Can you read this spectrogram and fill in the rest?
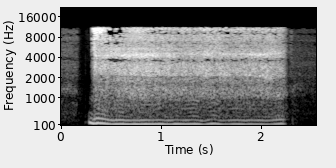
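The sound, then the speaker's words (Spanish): A voice imitates the loud, steady, infernal buzzing hum of a cinema projection room, holding one low droning tone for about two seconds, uninterrupted. “Em, eso, la sala de proyección emitía un ruido infernal, un zumbido como”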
